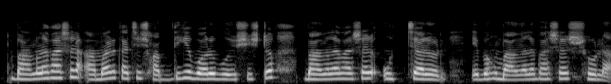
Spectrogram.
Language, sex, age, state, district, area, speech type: Bengali, female, 30-45, West Bengal, Hooghly, urban, spontaneous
